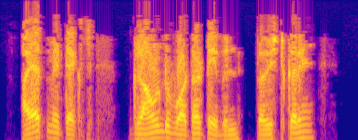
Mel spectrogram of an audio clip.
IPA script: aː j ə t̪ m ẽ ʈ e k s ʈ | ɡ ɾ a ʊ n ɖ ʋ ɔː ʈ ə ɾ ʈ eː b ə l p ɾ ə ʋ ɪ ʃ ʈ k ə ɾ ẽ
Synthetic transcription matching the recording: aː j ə t̪ m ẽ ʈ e k s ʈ | ɡ ɾ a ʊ ɳ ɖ ʋ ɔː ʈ ə ɾ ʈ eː b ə l p ɾ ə ʋ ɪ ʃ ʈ k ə ɾ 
